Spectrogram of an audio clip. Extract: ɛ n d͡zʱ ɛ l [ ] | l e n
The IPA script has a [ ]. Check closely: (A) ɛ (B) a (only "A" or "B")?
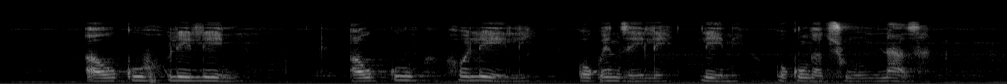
A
